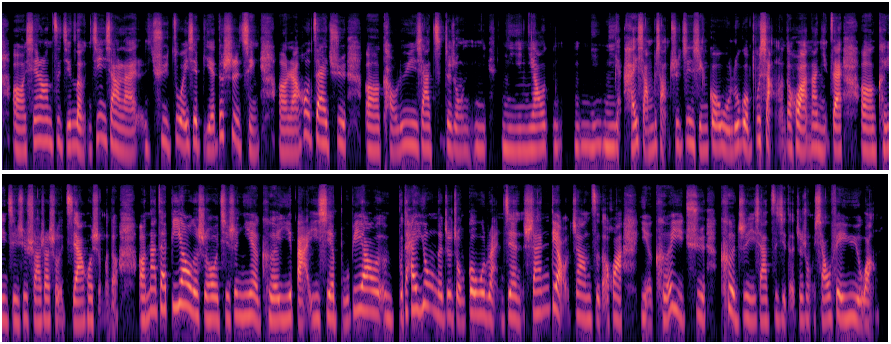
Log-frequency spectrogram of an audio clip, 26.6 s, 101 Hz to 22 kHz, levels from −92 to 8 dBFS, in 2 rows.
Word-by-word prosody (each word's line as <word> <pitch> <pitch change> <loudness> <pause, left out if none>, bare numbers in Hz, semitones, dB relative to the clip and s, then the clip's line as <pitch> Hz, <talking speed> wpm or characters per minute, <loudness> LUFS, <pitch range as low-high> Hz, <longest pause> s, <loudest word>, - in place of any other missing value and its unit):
呃， 190 -1 -1
先 255 +7 0
让 255 -1 -1
自 245 +1 0
己 215 0 -3
冷 205 -4 -1
静 285 +4 -3
下 220 -4 +3
来， 180 -3 -2 0.2
去 250 +4 -3
做 245 +2 -3
一 215 - -2
些 240 +2 +3
别 195 -3 -5
的 300 +10 -5
事 290 -4 +2
情， 195 -3 +3 0.3
呃， 185 -1 0
然 180 0 +2
后 325 - -2
再 250 -3 +3
去， 230 +1 -4 0.3
呃， 195 -1 -1
考 180 - -6
虑 210 +5 -8
一 230 -1 -6
下 205 -1 0
其 195 - +3
这 220 - -3
种 190 -2 -10
你 205 -1 -12 0.2
你 195 -3 -9
你 195 0 -9
要 200 +2 -1
你 210 -1 -14 0.2
你 215 -3 -12 0.3
你 225 -1 -7
你 210 - -7
还 205 +2 +2
想 185 -5 +1
不 - - -10
想 - - -1
去 230 - -4
进 245 +3 -4
行 205 -3 -2
购 210 +1 -1
物， 205 -3 -3
如 210 +4 -1
果 230 - +2
不 230 +7 -6
想 - - +7
了 - - -14
的 210 -2 -4
话， 210 -3 +7
那 210 0 -1
你 185 -2 -11
再， 200 -2 +6 0.3
呃， 190 -1 +1
可 195 - -5
以 205 0 -7
继 200 +1 -2
续 210 +3 -3
刷 200 -2 -1
刷 205 +1 -2
手 - - -3
机 195 - +5
啊 185 0 +7
或 205 +2 -5
什 200 - 0
么 - - -16
的。 - - -10 0.3
啊 210 - +3
那 275 +6 -1
在 290 +1 +2
必 315 +2 -1
要 335 -2 +7
的 250 -2 +3
时 225 -1 +2
候， 215 0 +1
其 220 +3 0
实 245 +3 -1
你 230 0 -6
也 235 -2 +1
可 205 +2 -2
以 210 +2 -2
把 - - +5
一 215 - -8
些 220 +1 +7
不 195 -2 -14
必 275 +6 -3
要 280 -2 +6
呃， 245 -2 -3
不 - - -3
太 275 +3 +4
用 300 -1 -4
的 230 - -2
这 235 +2 -2
种 190 -2 -3
购 255 - +5
物 245 0 +1
软 220 -2 -1
件 215 0 +1
删 260 +2 +2
掉， 300 - +5
这 240 - -1
样 215 -2 -2
子 205 - +2
的 - - -5
话， - - +3 0.3
也 220 -5 -8
可 210 +7 -3
以 275 -8 -3
去 220 +1 -2 0.2
克 265 -5 +2
制 220 +2 0
一 200 - -7
下 200 0 -2
自 220 +2 -5
己 205 -1 -3
的 - - -13
这 210 - -8
种 210 0 -10
消 210 -1 +2
费 220 0 +1
欲 220 -1 -4
望。 215 - -2
215 Hz, 285 characters per minute, -25 LUFS, 200-240 Hz, 0.3 s, 想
